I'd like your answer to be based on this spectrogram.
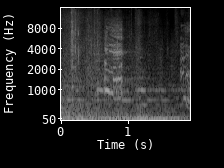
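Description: A chicken clucking in the video game Divinity: Original Sin 2, a few quiet close clucks over a faint background murmur, no voices.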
